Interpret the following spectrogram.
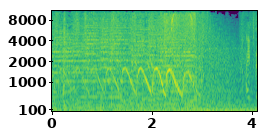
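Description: Siren yelping in quick rising-and-falling sweeps, about three a second, over a sustained music bed; the siren fades out shortly before the end.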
